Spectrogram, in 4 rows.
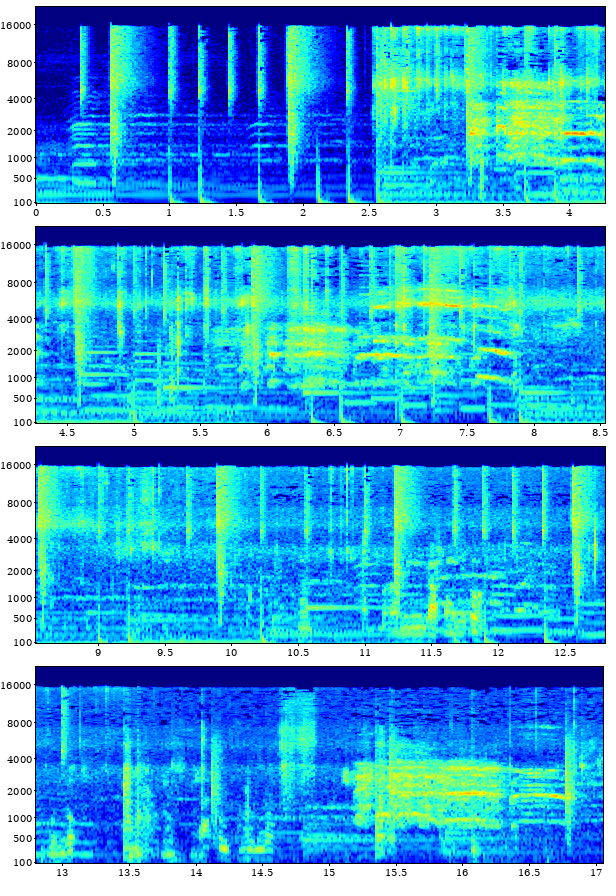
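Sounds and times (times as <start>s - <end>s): background music with bass notes: 0.0s - 17.0s
rooster crowing: 2.9s - 4.4s, 5.6s - 8.0s, 11.3s - 12.6s, 15.1s - 17.0s.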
